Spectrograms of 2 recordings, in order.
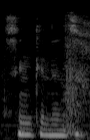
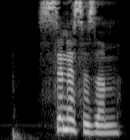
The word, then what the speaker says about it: cynicism: Yeah, synchronism. How do you say that word? Cynicism.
